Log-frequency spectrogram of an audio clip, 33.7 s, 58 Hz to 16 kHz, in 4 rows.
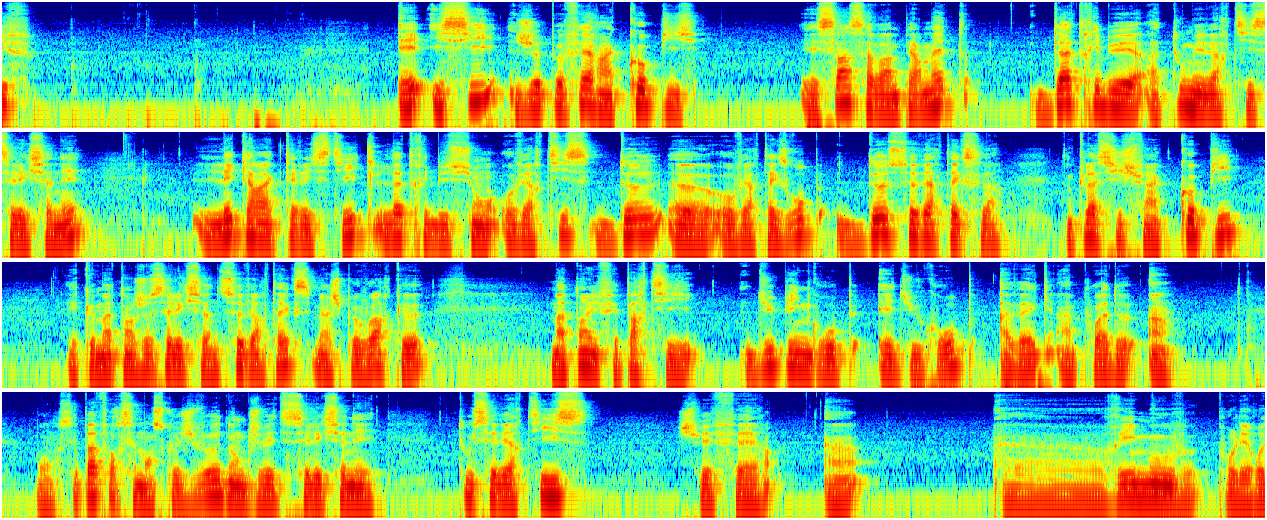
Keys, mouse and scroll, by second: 1.4 shift+click, 15.9-18.0 drag, 25.2 click, 27.2-27.7 ctrl+drag, 33.1-33.6 drag.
